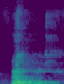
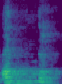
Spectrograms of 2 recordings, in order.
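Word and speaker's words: عني: Saya ulang, Allahumma innaka afuun tuhibbul afwa fa'fu anni. Itu bacanya, bukan anna. Udah. Kalau ada fa'fu anna, itu namanya merubah dalil.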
